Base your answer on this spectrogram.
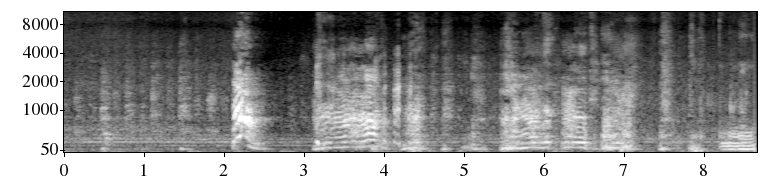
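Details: Playful female Labrador retriever vocalising while playing with her human: a sudden sharp yelp, then a run of drawn-out, throaty, growly grumbles rising and falling, with a few short pauses between them.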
